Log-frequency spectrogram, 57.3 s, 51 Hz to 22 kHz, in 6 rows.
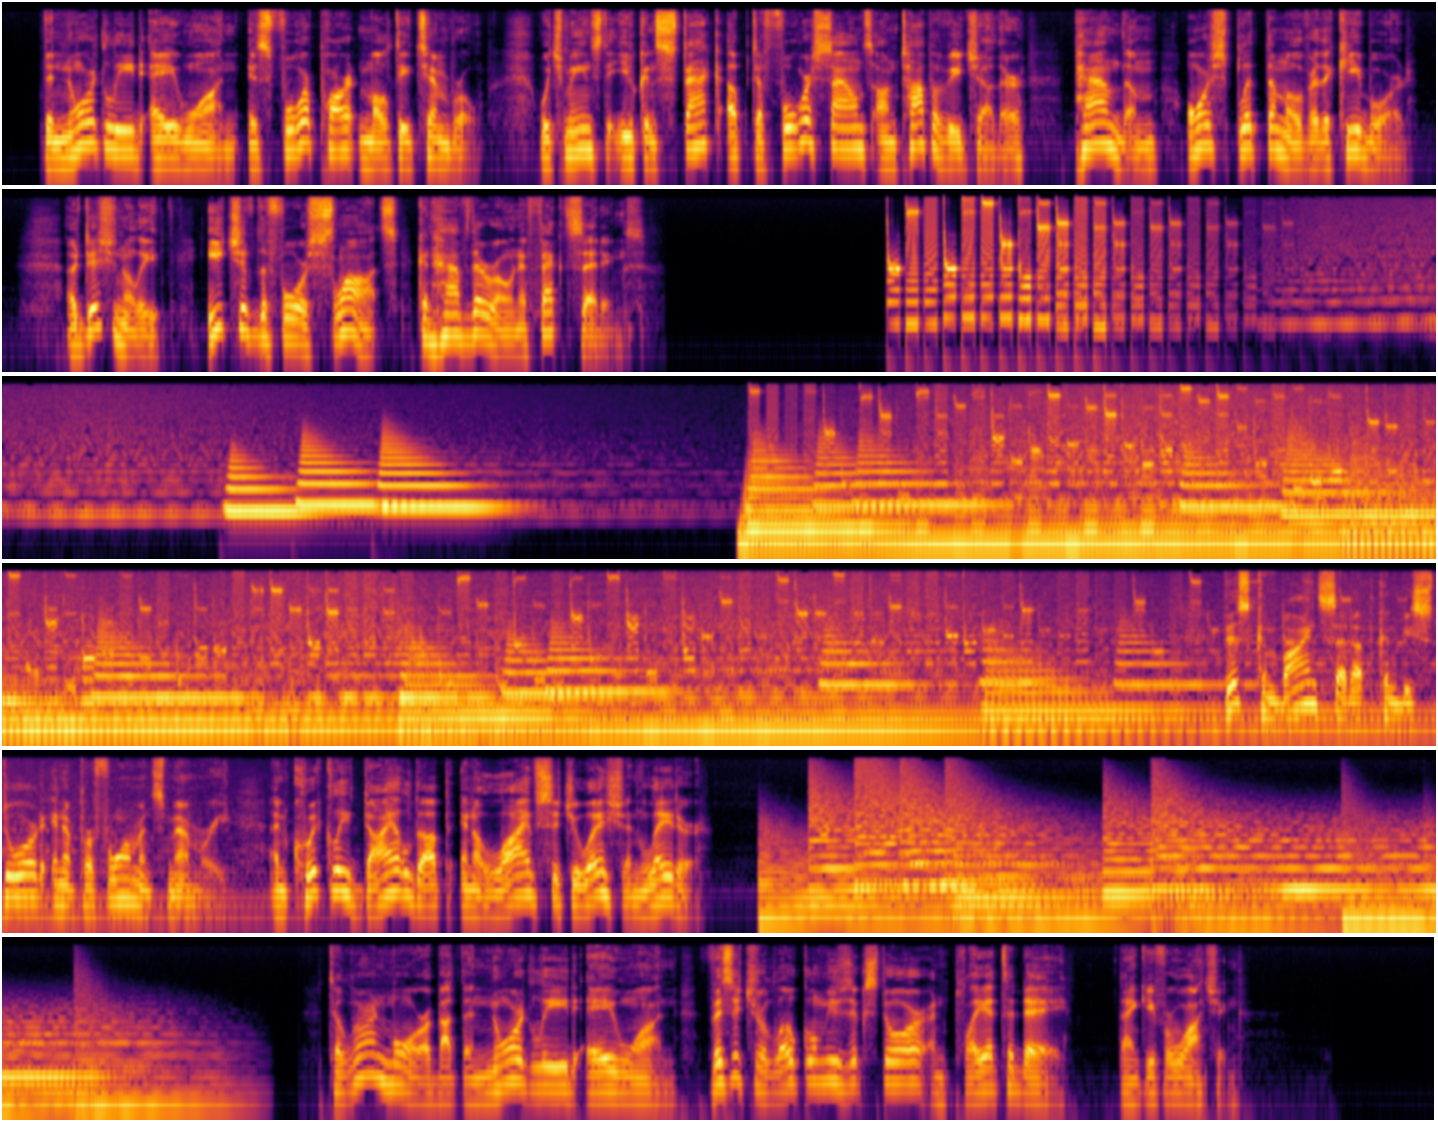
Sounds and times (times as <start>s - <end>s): Synthesizer: 15.5s - 40.0s, 43.3s - 49.5s
Piano: 20.6s - 23.0s, 24.0s - 39.0s.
